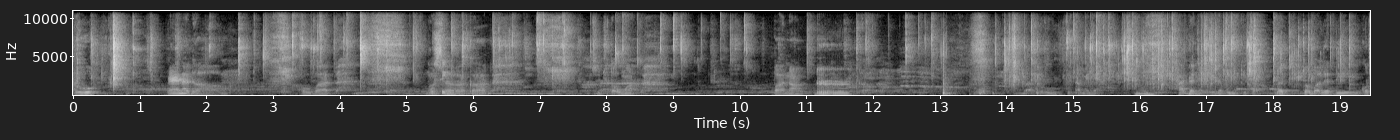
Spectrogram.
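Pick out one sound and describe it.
Foil crinkles as a man's fingers tear open a packet.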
